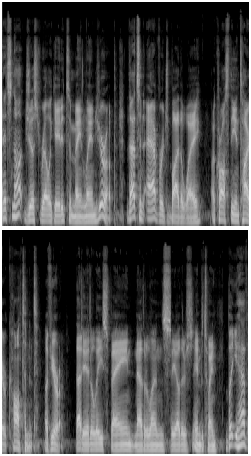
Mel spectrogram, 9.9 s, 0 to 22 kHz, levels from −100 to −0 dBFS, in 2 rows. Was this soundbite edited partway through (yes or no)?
yes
